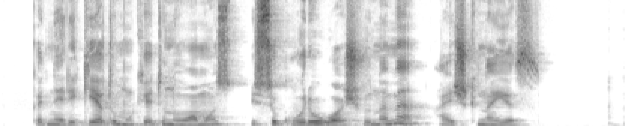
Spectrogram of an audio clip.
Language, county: Lithuanian, Vilnius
